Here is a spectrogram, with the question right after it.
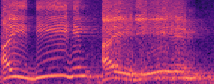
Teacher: یا ساکن سے پہلے دال کے نیچے زیر ہے تو یا مدہ ہوگا. اس کو ایک الف کی مقدار کھینچ کر پڑھیں گے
